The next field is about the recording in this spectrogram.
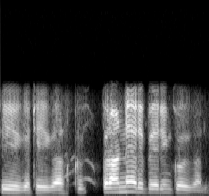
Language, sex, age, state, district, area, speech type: Dogri, male, 18-30, Jammu and Kashmir, Udhampur, rural, conversation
